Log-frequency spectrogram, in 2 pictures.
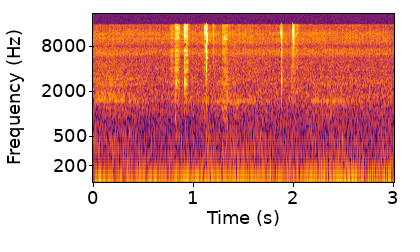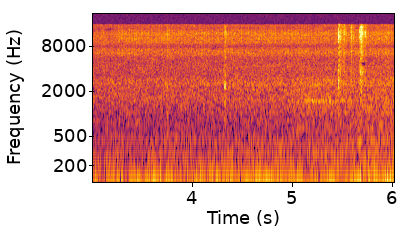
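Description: A few faint snips of small scissors cutting a thin paper strip into a pointed flag end, short clicks spaced apart over near silence.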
